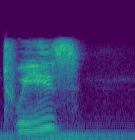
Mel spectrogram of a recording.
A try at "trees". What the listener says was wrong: the TR sounds like a CHR. So instead of tweeze, it's chur, trees.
